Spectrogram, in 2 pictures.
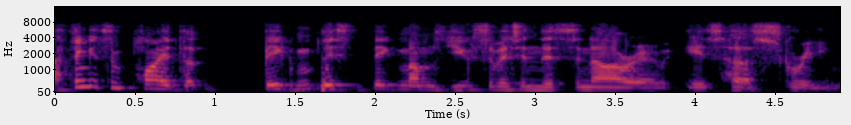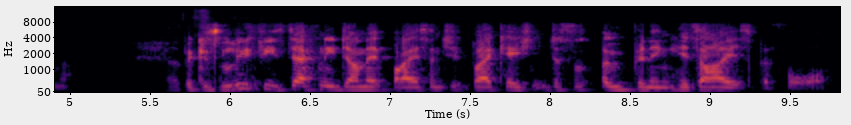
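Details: Adult male speaker; ordinary speech.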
